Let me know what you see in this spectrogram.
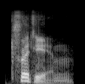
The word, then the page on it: tritium: British English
